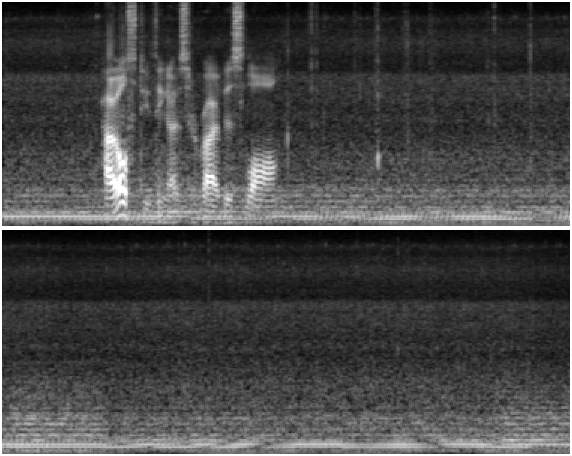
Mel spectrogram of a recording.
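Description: Twin propeller engines drone steadily.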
